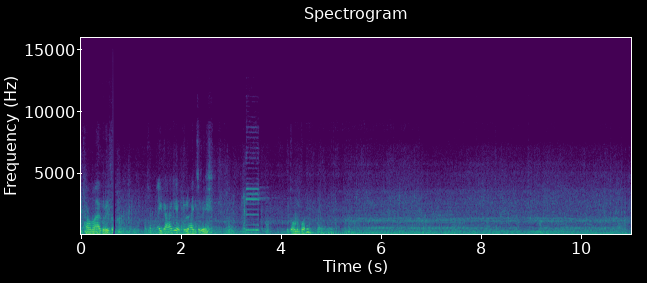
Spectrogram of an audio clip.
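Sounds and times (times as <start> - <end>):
motorcycle engine running: 4.6 - 11.0.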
